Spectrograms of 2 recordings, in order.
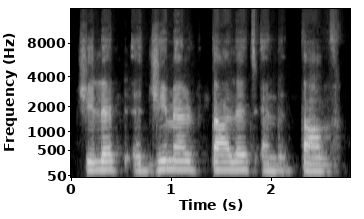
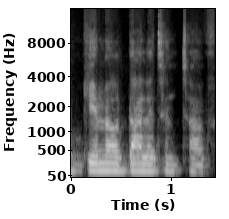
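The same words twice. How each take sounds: First: The first consonants are softened, not full stops. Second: The first consonants are hard G, D, T. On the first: This follows the original Hebrew pronunciation. The speaker calls it right. "in original Hebrew, without a dagesh" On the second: This follows a tradition that lost the original pronunciation. The speaker calls it wrong.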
